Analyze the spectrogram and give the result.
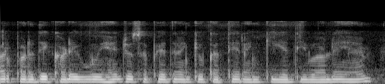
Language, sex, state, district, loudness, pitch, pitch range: Hindi, male, Bihar, Sitamarhi, -16 LUFS, 115 Hz, 115-120 Hz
